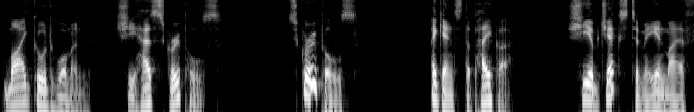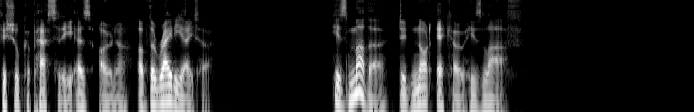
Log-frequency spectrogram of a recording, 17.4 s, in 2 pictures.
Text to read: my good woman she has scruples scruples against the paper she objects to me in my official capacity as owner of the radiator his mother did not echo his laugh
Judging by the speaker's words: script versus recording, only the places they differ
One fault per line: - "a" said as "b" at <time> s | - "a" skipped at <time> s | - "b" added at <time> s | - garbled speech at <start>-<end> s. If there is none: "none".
none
